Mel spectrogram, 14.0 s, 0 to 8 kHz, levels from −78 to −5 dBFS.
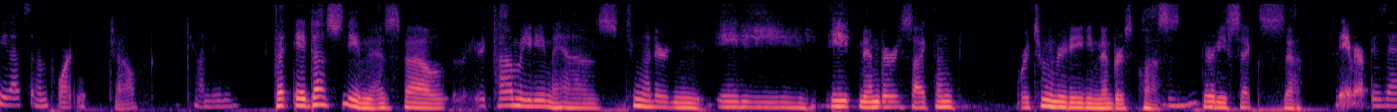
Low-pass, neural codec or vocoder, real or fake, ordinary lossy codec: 7.2 kHz; codec, 16 kHz, 0.5 kbps, X-Codec, HuBERT features, trained on general audio; fake; Opus, 16 kbps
